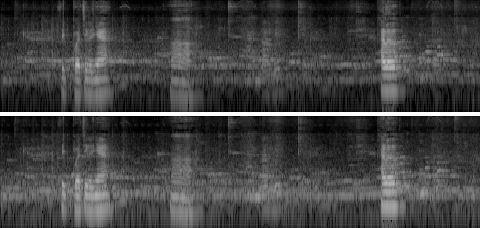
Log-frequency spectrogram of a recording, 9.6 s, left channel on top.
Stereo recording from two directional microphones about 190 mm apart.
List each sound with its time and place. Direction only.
1.2 s speech: 20° left (ahead or behind)
3.4 s speech: 15° left (ahead or behind)
7.6 s speech: 15° left (ahead or behind)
